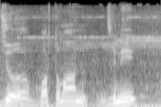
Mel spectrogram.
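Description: A man's voice speaking in short, broken phrases.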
